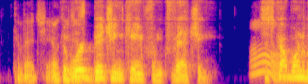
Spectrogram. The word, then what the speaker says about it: kvetching: The Yiddish expression is kvetching.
